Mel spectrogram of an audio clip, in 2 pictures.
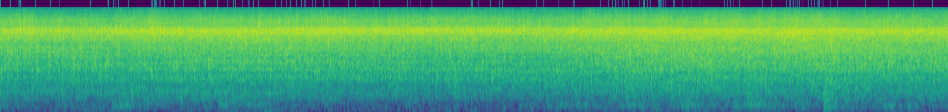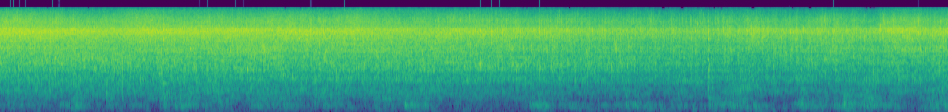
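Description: Potato chunks frying in hot oil in a kadai, giving a steady sizzle, with a spatula now and then stirring and scraping them around the pan.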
